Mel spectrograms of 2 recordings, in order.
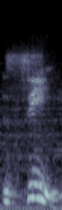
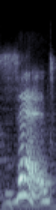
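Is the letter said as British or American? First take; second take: American; British. First: The letter name is said the American way. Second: The letter name is said the British way.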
